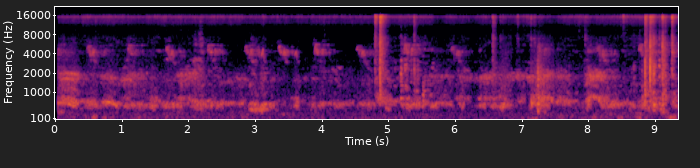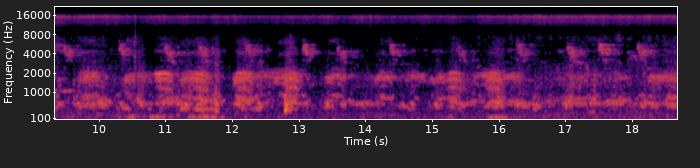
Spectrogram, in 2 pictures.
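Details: A dense, steady hum of many Western honey bees (Apis mellifera) at a large hive being harvested for honey, wavering in loudness, with a few sharp knocks.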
